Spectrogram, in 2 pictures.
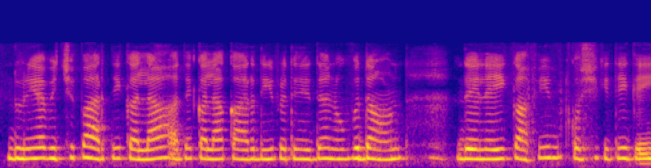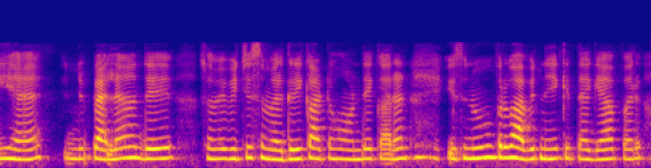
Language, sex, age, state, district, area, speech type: Punjabi, female, 18-30, Punjab, Rupnagar, urban, spontaneous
